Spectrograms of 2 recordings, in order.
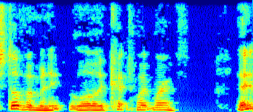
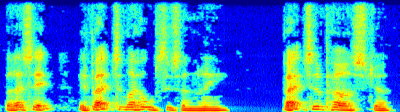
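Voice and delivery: normal talking voice

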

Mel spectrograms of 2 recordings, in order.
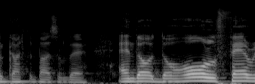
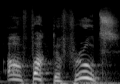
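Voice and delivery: high, slow mock dismay; dismayed realisation; 10 semitones higher, 3 dB louder, slower than usual. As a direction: act out suddenly remembering something. Acted sudden realisation in story.

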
